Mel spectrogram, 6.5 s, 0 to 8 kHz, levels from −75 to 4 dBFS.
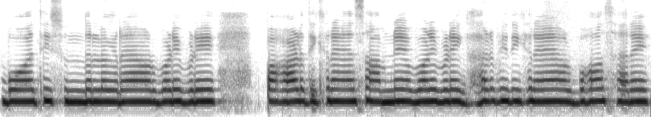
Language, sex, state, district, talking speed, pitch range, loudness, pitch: Hindi, female, Bihar, Patna, 200 wpm, 275-285 Hz, -10 LUFS, 280 Hz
